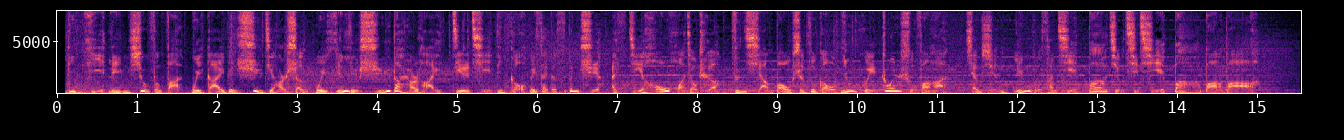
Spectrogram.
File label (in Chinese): 广告 激情, peiyin; 梅赛德斯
